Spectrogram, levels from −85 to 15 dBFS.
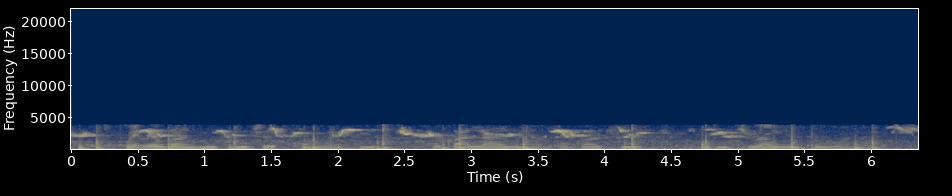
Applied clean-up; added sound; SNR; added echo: none; Bird + Walk, footsteps; -2 dB; none.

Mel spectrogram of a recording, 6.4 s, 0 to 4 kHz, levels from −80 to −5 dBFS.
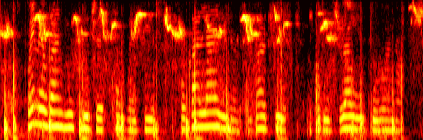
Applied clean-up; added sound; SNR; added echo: neural mask model RNNoise.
